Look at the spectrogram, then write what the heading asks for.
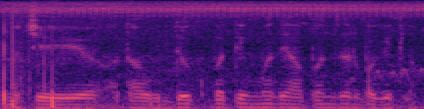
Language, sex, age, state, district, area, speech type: Marathi, male, 18-30, Maharashtra, Thane, rural, spontaneous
